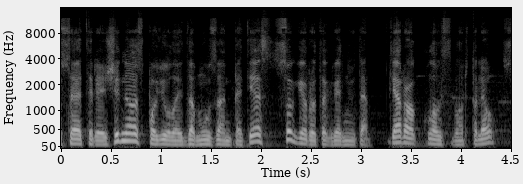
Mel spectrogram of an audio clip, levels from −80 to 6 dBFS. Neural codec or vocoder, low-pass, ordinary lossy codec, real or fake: none; 14.4 kHz; Opus, 16 kbps; real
